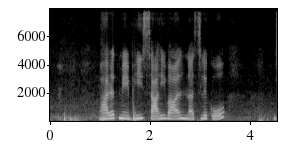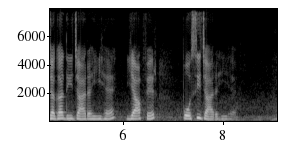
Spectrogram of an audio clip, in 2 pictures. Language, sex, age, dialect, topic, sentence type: Chhattisgarhi, female, 25-30, Western/Budati/Khatahi, agriculture, statement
